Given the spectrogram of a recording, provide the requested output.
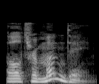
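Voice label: "ultramundane", British English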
